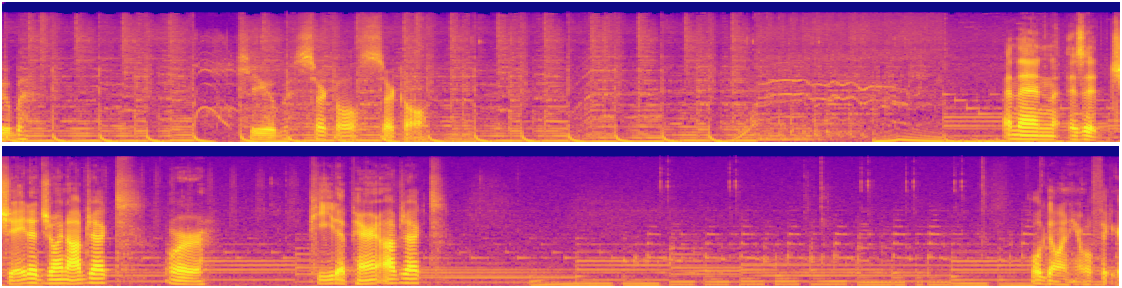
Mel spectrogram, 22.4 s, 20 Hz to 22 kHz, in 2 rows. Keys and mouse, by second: 0.2-11.7 drag, 11.7 j, 14.6 p, 18.1-22.3 drag.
